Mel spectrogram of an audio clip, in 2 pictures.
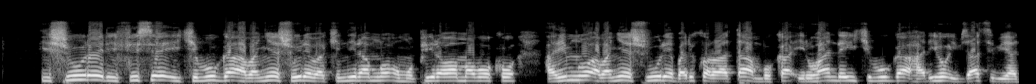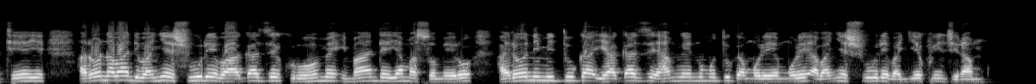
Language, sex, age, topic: Rundi, male, 25-35, education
